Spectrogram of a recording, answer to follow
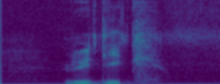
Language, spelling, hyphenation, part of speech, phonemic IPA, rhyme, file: Dutch, ludiek, lu‧diek, adjective, /lyˈdik/, -ik, Nl-ludiek.ogg
- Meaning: 1. ludic, playful 2. playful in form, but relating to serious matters or serious in intent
